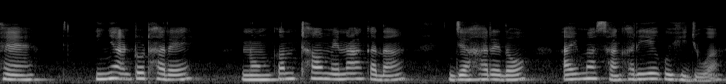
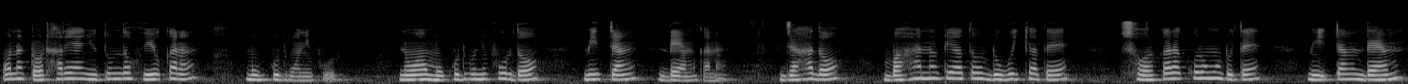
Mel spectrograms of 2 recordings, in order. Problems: constant background noise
